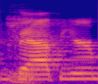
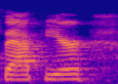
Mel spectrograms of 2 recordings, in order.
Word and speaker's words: Zapier: has one p and the way you pronounce it it should have two PS but yeah it is called zapier but they wanted api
